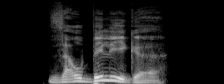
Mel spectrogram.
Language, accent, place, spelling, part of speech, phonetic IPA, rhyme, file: German, Germany, Berlin, saubillige, adjective, [ˈzaʊ̯ˈbɪlɪɡə], -ɪlɪɡə, De-saubillige.ogg
- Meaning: inflection of saubillig: 1. strong/mixed nominative/accusative feminine singular 2. strong nominative/accusative plural 3. weak nominative all-gender singular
